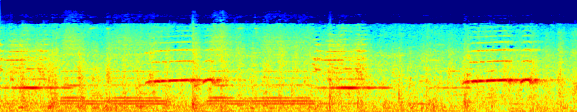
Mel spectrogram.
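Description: A train rumbles steadily past while its whistle sounds several times in sustained, bright tones, some rising in pitch, over continuous mechanical clatter. No voices.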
